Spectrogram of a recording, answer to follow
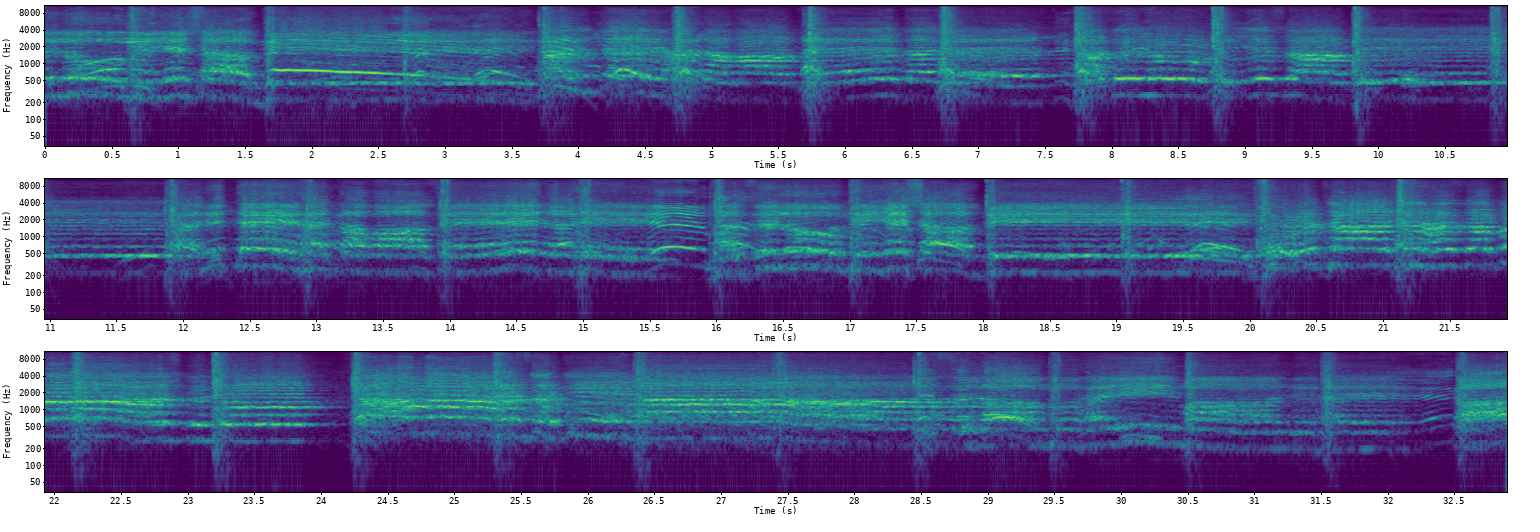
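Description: Crowd of men chanting a noha (Shia lament) in unison, kept in time by a steady beat of sharp hand-on-chest slaps (matam).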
